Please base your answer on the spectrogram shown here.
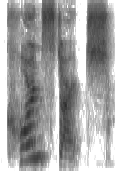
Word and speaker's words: cornstarch: right my students so this is how you pronounce it corn starch with that r right there that we pronounce treasurer treasurer hierarchy hierarchy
